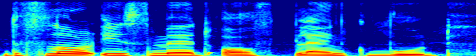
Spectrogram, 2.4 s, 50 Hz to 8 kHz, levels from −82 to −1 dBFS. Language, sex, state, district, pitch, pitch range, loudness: English, female, Arunachal Pradesh, Longding, 205 Hz, 190-230 Hz, -15 LUFS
